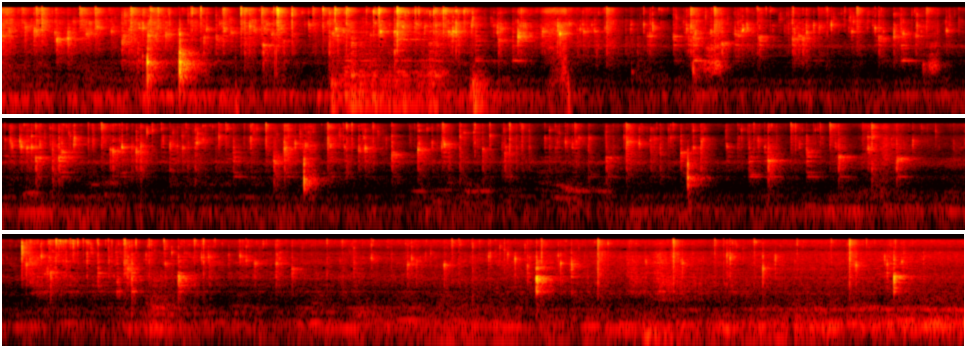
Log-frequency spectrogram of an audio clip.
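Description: Wet squelching and clicks of boiled eggs being turned in thick gram-flour batter in a bowl. About two-thirds of the way in a steady sizzle of hot oil in a frying pan comes in, and a batter-coated egg goes into the oil near the end.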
